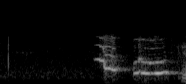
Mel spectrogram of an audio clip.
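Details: Young beagle giving two high, tonal whining yelps in quick succession, each sliding slightly in pitch, after a near-silent start; a woman coaxes it softly in Hungarian nearby.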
